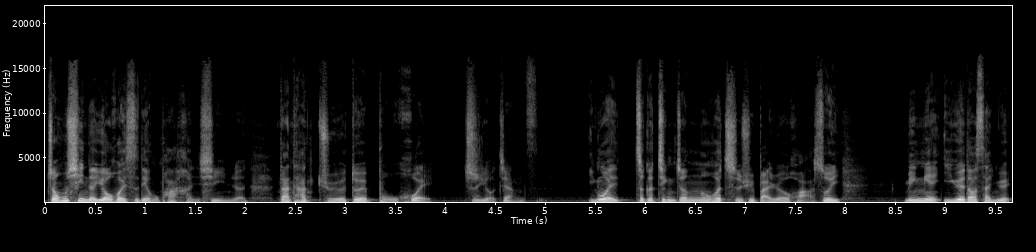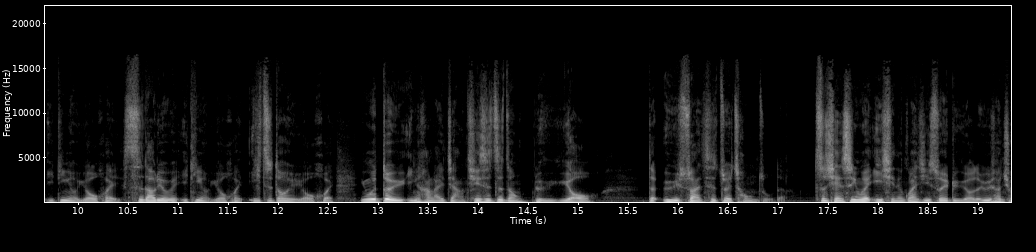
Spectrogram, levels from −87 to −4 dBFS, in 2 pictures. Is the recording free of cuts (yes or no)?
yes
